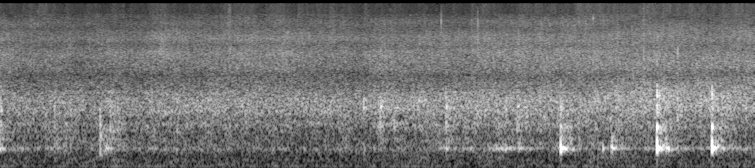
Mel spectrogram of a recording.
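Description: Onions and mushrooms frying in a pan, a soft steady sizzle with occasional light stirring taps that grow sharper and more frequent toward the end.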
